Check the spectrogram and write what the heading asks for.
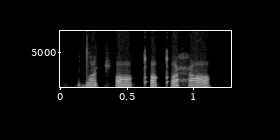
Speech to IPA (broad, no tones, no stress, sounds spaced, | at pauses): dˤ i t͡ʃʼ ɑ qʼ i qʼ ə ħ ɑ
